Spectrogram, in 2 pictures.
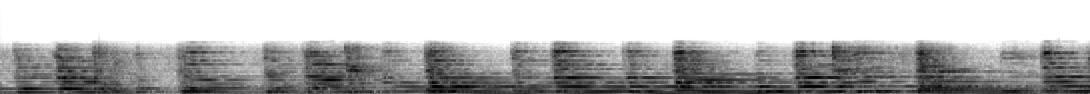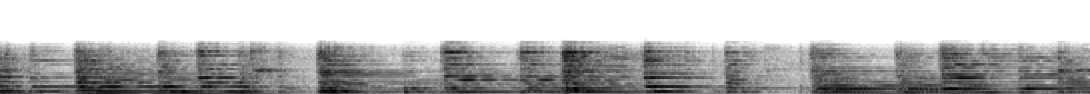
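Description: Plucked acoustic string instrument playing the instrumental opening of a song, a steady run of picked notes.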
